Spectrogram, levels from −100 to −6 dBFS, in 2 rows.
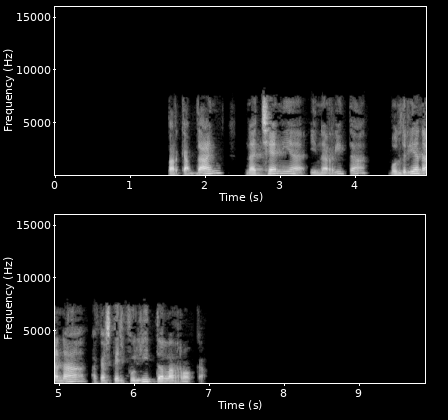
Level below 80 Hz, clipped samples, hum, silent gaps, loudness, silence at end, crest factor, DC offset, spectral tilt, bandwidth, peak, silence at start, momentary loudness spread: -68 dBFS; under 0.1%; none; 2.26-2.31 s, 2.41-2.53 s, 4.19-4.45 s, 5.39-5.43 s; -25 LUFS; 2.95 s; 20 dB; under 0.1%; -4 dB/octave; 8 kHz; -6 dBFS; 1.5 s; 11 LU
